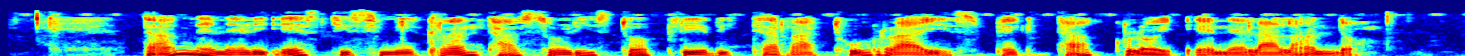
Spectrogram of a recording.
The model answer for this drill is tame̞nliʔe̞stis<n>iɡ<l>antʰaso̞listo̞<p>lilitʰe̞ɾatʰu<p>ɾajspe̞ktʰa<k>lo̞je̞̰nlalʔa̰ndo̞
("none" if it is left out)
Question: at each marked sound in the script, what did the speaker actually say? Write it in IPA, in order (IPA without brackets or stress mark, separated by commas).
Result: m, ɾ, p, none, k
